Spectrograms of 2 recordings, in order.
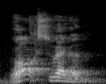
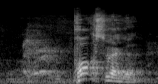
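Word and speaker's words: Volkswagen: वॉक्सवैगन बोलते क्या है उसको? फॉक्सवैगन। तो लिखते क्या है? डब्ल्यू से। नहीं, मेरी अंग्रेजी अच्छी नहीं है इसलिए पूछ रहा हूं मैं। डब्ल्यू से लिखते हैं ना स्पेलिंग, वी। तो फिर फॉक्स कहां से आ, फॉ कहां से आ गया?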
